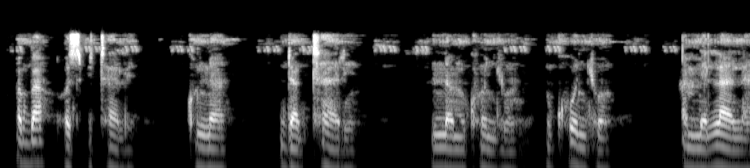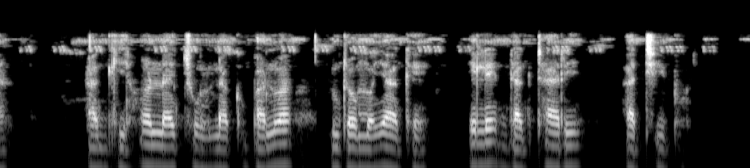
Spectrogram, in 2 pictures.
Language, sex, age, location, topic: Swahili, male, 25-35, Nakuru, health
